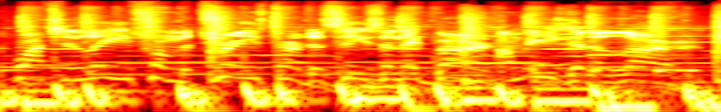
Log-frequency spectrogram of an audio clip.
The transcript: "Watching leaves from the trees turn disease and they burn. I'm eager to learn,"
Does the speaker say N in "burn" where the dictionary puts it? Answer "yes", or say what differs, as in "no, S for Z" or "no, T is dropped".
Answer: yes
